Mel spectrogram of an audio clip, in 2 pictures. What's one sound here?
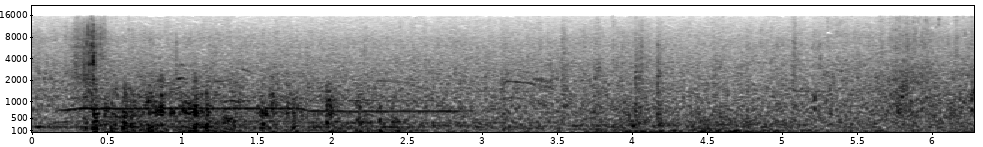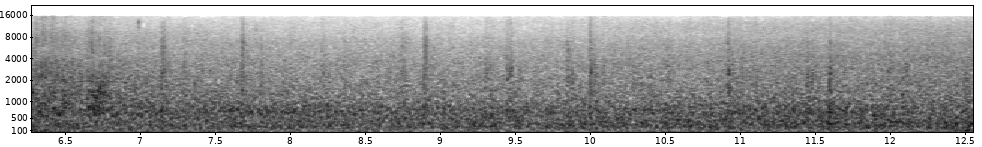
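Light paws patter quickly as a fox runs.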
